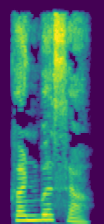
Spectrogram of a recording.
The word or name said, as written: ಕಣ್ಬಸ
